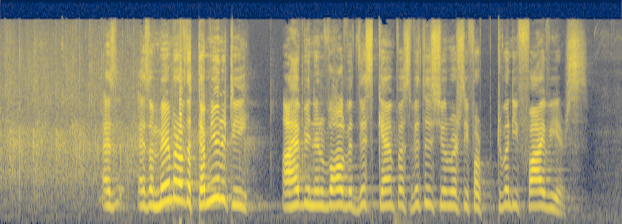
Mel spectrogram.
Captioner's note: applause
